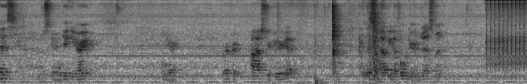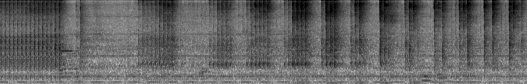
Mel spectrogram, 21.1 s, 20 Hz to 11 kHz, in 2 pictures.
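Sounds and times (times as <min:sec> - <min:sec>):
electric percussion device tapping: 0:13.3 - 0:21.0.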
